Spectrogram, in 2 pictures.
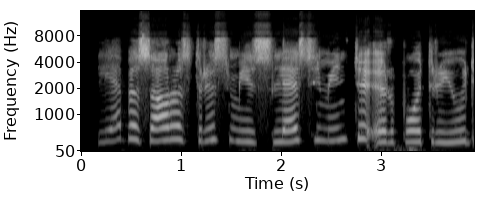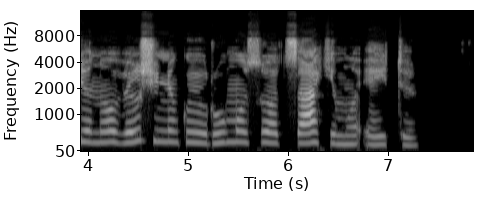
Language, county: Lithuanian, Kaunas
